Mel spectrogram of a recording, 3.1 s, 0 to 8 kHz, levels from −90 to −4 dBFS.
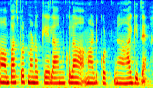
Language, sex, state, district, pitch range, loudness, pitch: Kannada, female, Karnataka, Shimoga, 180-200 Hz, -14 LUFS, 185 Hz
